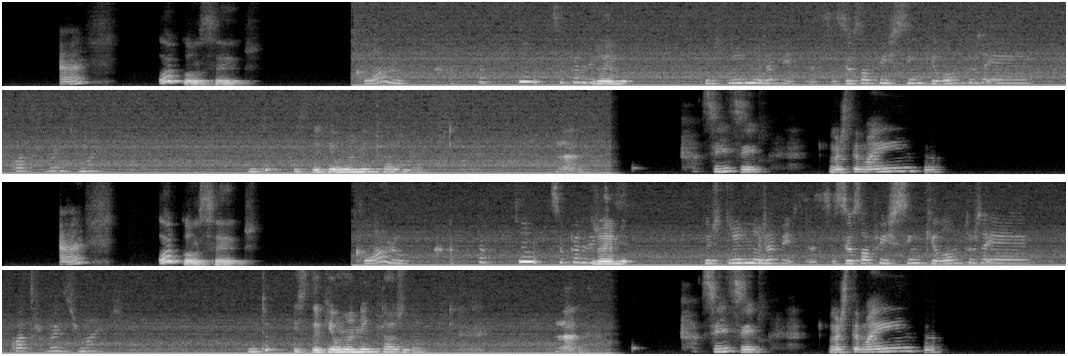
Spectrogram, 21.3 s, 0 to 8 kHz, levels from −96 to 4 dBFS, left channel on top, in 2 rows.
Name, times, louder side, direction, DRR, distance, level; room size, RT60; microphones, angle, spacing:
voice 1, 1.6-2.5 5.2-5.3 5.9-6.2 7.0-7.7 13.1-14.9 15.3-15.4, right 3 dB, 60° right, 0.6 m, -19 dB
sound 1, 3.5-16.7, equal, 40° left, 1.2 m, -35 dB
voice 2, 3.5-4.1 4.3-4.4 4.8-4.9 5.7-6.1 7.6-10.3 10.7-11.7 16.2-16.6 17.4-18.6 18.9-20.0, right 1 dB, 30° right, 1.4 m, -29 dB
10.5 x 5.4 x 2.4 m
head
